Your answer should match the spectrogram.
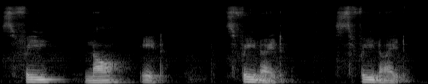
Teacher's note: Trọng âm dưới vần thứ nhất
